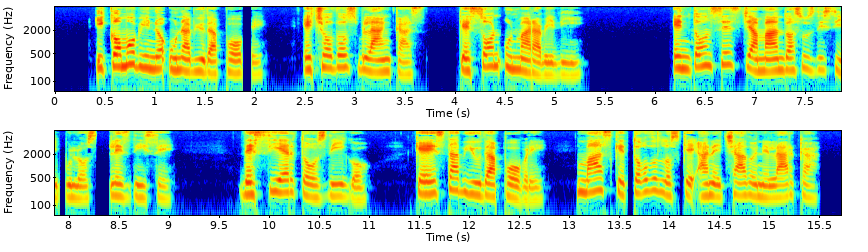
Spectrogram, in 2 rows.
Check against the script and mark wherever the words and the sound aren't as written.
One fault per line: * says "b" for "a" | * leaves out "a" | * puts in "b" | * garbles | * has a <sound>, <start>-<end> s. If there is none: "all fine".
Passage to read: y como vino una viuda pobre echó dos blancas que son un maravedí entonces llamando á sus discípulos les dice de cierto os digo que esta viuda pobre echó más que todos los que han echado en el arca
* has a dropout, 1.9-2.0 s
* leaves out "echó"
